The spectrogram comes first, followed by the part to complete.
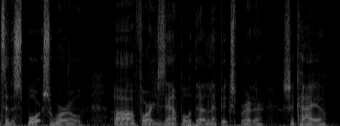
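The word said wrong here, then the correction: Sha'Carri: right? Is that how you pronounce her name? – Shakari. Yeah.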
